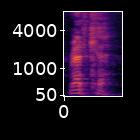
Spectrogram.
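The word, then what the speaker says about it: Redcar: is here from he's in redar which is pronounced redka redka is he is he rehearsing panto redka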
